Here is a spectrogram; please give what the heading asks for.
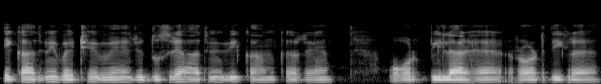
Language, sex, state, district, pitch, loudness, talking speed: Hindi, male, Jharkhand, Deoghar, 110 Hz, -19 LUFS, 200 wpm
